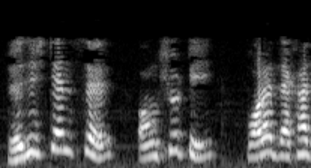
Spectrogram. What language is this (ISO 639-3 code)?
ben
